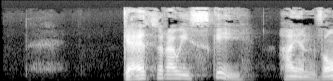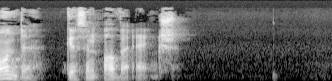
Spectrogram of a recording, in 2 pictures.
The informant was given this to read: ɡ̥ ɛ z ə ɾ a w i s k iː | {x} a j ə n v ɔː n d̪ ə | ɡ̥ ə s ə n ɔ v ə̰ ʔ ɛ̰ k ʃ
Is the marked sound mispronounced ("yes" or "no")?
yes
